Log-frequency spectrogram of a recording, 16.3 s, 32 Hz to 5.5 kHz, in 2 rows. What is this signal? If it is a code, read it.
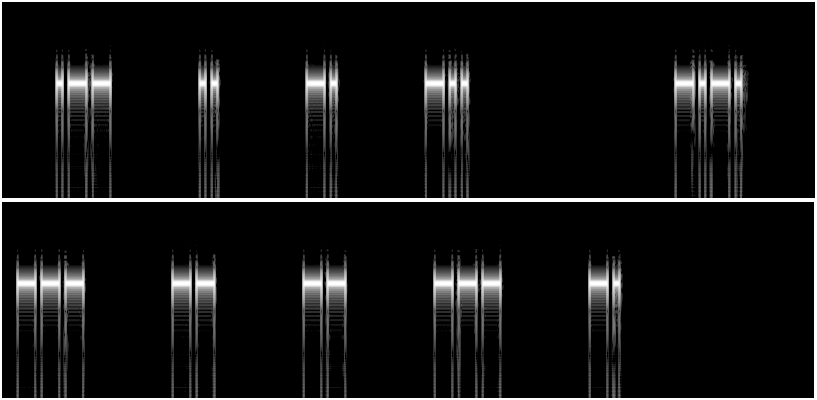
Morse code, heard as a keyed tone, about 20 wpm, spaced as for 8 wpm, 650 Hz. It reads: WIND COMMON
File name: Engelske ord 20/8 wpm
